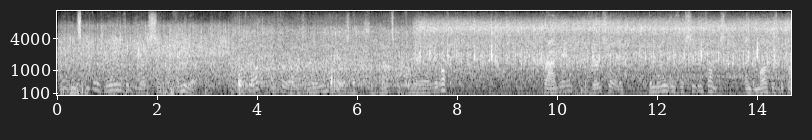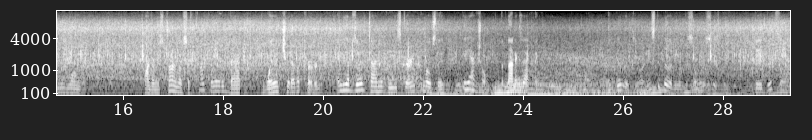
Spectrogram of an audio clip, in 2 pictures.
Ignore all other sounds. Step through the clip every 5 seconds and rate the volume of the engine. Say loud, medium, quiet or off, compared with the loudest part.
medium, medium, medium, medium, loud, loud.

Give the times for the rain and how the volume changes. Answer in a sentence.
You can hear the rain from 0.0 to 29.2 s, getting quieter.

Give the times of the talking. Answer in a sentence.
The talking can be heard from 0.0 to 8.0 s, from 9.6 to 15.3 s, from 16.4 to 24.3 s and from 25.6 to 29.2 s.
